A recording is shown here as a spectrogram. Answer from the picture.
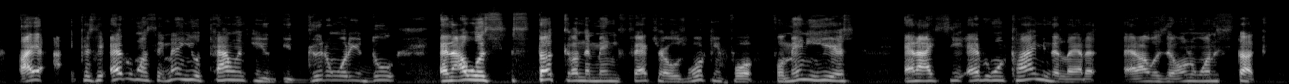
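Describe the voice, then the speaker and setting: A man's high-pitched, raised and projected voice with a Brazilian accent, bright and sharp in tone, with lively intonation, big swings in loudness, a moderate pace and a dry, close sound with no echo. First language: Portuguese. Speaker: roofer and social media influencer. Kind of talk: interview conversation. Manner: halting, many fillers.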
